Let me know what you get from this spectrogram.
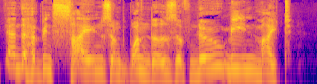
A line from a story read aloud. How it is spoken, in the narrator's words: cried King Pellinore, feeling important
